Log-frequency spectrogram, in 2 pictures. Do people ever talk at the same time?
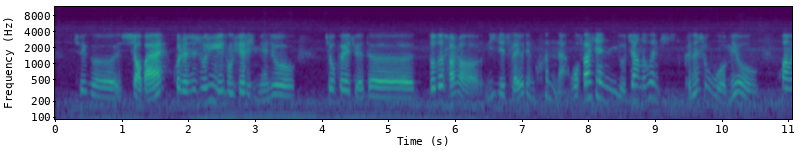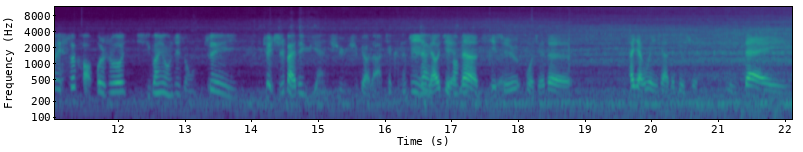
Yes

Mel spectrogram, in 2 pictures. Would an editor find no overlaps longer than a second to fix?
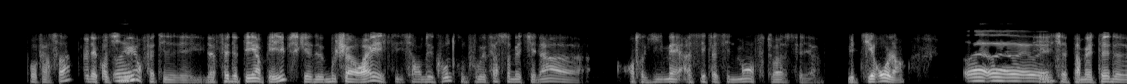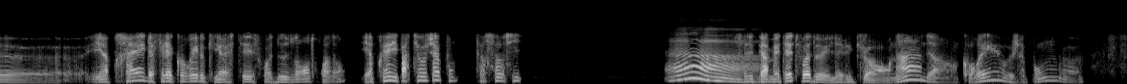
Yes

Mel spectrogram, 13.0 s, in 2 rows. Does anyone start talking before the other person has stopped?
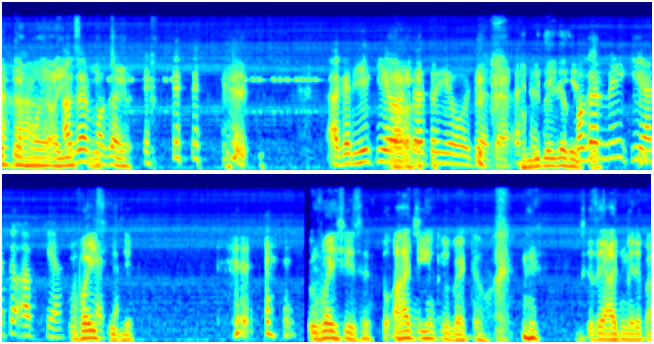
Yes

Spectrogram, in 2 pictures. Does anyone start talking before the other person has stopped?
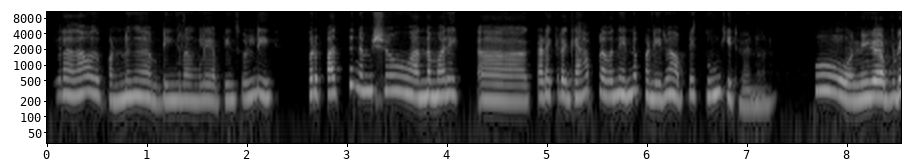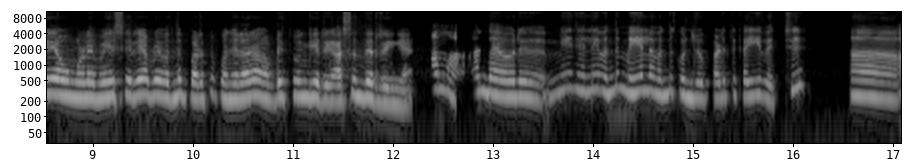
No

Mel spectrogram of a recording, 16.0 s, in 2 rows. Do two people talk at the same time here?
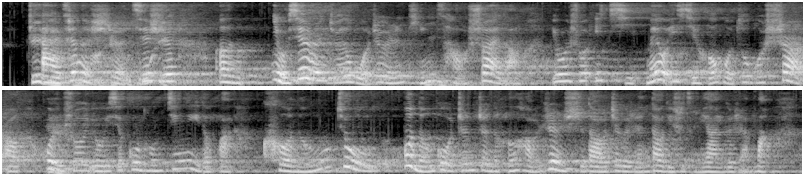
Yes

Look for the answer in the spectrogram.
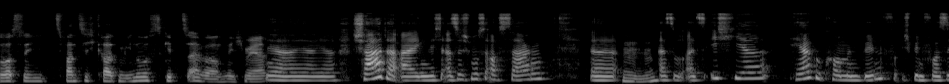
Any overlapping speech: No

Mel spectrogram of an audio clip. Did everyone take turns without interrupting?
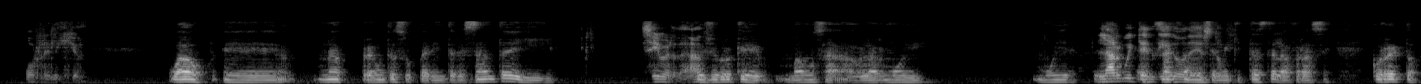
No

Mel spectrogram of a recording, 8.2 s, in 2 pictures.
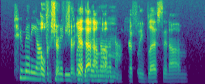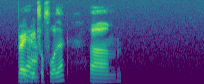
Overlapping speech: Yes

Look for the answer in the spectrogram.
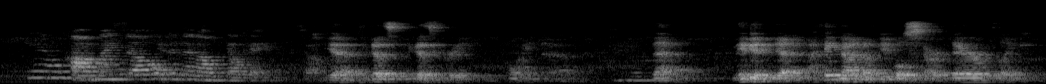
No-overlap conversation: Yes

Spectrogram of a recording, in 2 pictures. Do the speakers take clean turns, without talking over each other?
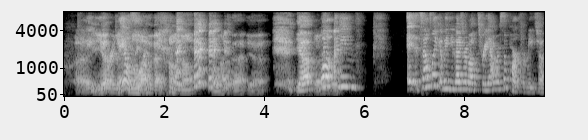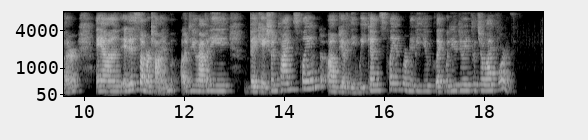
No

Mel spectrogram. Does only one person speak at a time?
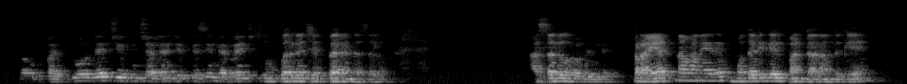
Yes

